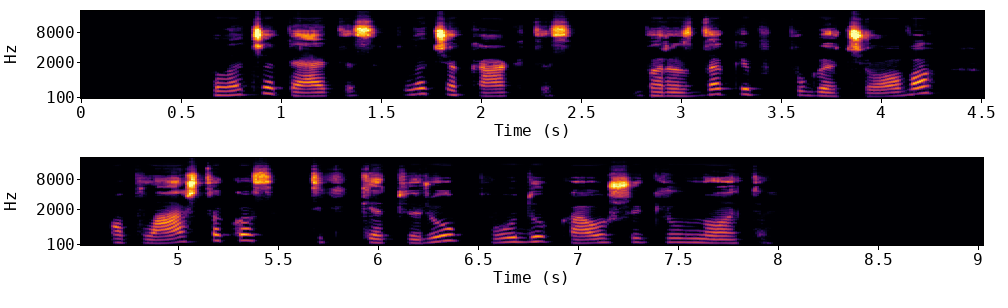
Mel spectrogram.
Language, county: Lithuanian, Vilnius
